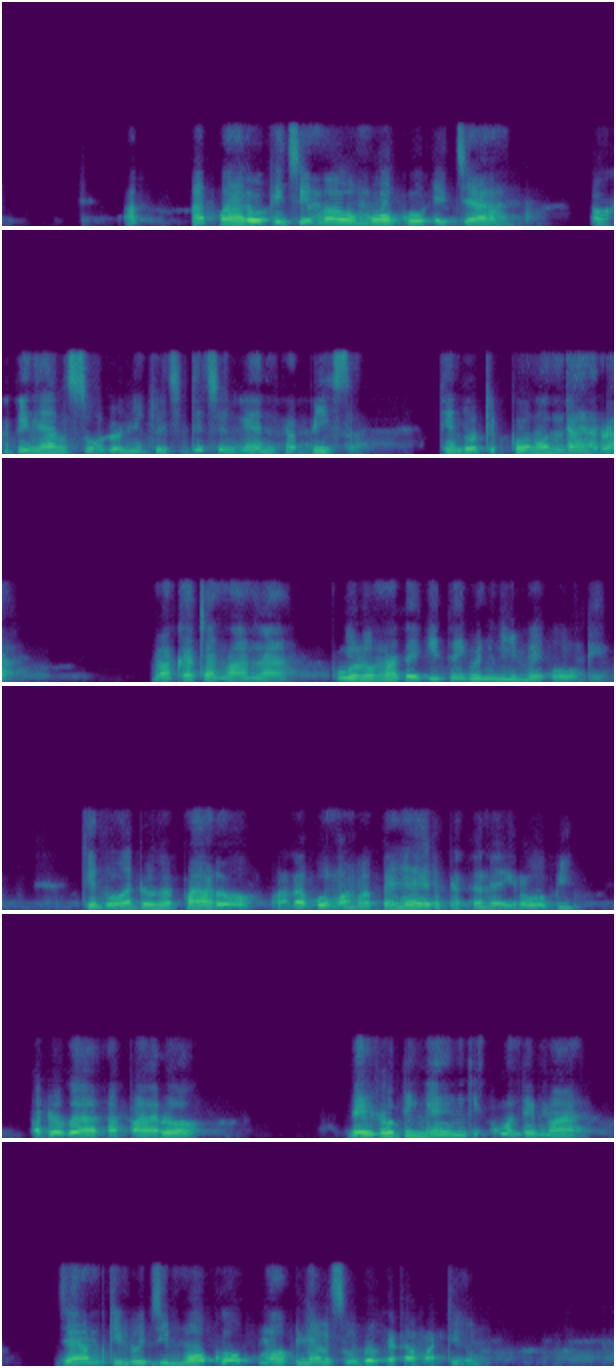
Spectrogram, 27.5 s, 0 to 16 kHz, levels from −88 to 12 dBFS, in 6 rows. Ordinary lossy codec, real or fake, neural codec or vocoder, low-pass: none; fake; codec, 16 kHz, 1 kbps, FreqCodec, smaller model; 7.2 kHz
